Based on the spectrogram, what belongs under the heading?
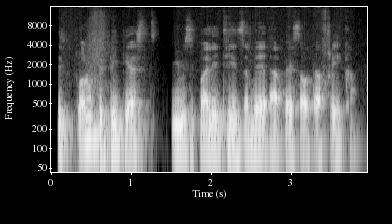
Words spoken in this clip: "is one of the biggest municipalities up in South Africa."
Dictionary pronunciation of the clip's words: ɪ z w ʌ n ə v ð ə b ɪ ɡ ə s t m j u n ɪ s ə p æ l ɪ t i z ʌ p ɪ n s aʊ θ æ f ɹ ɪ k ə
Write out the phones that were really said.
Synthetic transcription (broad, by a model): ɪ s w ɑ n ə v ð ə b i ɡ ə s t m j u n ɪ s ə p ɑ l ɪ t i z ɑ b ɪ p s aʊ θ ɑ f ɹ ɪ k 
